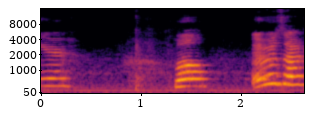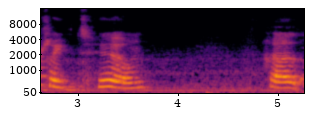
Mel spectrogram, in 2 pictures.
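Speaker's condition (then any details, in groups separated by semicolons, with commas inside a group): Cerebral palsy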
